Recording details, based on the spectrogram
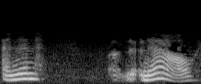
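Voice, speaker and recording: An actress playing an anxious young mother who fears a ghost in her house, speaking nervously with stammers and a breathy voice in a 1970s radio drama. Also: medium pitch, expressive, slow pace. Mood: scared. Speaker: frightened homeowner. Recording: narrow-band old radio broadcast.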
